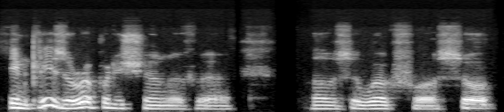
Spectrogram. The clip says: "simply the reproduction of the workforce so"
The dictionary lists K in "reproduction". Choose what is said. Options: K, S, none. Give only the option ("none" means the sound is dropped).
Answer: none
